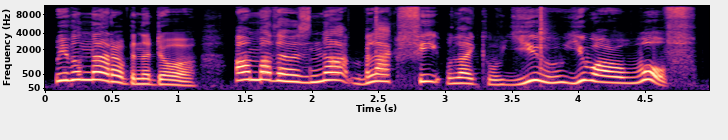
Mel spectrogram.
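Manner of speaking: put-on a little kid reassuring its mother, very high; little goat kid voice. A narrator's reading. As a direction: squeak it out like a small goat child. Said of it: "the children saw them and cried".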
